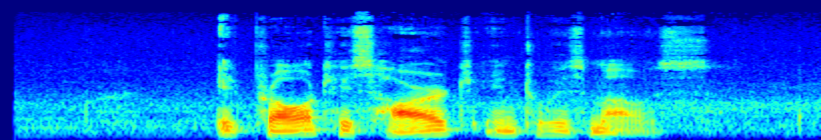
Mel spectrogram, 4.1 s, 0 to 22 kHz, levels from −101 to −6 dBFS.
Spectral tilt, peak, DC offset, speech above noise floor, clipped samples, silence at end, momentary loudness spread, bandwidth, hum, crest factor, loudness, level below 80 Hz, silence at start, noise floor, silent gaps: -5.5 dB/octave; -10 dBFS; under 0.1%; 29 dB; under 0.1%; 0.6 s; 21 LU; 16 kHz; none; 20 dB; -30 LUFS; -78 dBFS; 1.1 s; -59 dBFS; none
